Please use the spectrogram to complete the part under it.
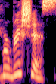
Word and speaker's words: Mauritius: Oh, correctly. Yes, Mauritius. Yeah. Yes, which sounds like something negative you say about someone, like avaricious, you know, like he's deeply Mauritius. – Yeah. – Like it's a real negative attribute of someone. – Well, we were. – But it is also the correct pronunciation of the country.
